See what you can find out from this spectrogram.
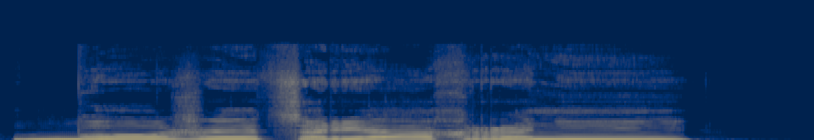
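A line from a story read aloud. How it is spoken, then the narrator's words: Drunk old man growling. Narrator (Russian): Пожилой пьяный человек рычал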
